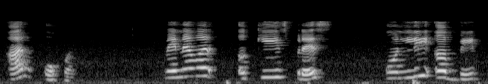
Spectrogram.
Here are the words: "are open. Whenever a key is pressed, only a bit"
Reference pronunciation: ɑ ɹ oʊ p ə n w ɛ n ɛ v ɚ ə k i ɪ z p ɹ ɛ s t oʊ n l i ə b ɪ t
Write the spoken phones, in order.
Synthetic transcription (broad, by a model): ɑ ɹ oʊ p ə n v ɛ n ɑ v ɚ ə k i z p ɹ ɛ s oʊ n l i ə b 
